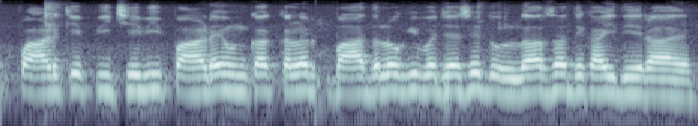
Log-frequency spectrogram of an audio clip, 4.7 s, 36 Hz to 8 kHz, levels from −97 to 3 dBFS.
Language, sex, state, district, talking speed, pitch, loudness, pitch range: Hindi, male, Bihar, Bhagalpur, 230 wpm, 160 Hz, -12 LUFS, 150-165 Hz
